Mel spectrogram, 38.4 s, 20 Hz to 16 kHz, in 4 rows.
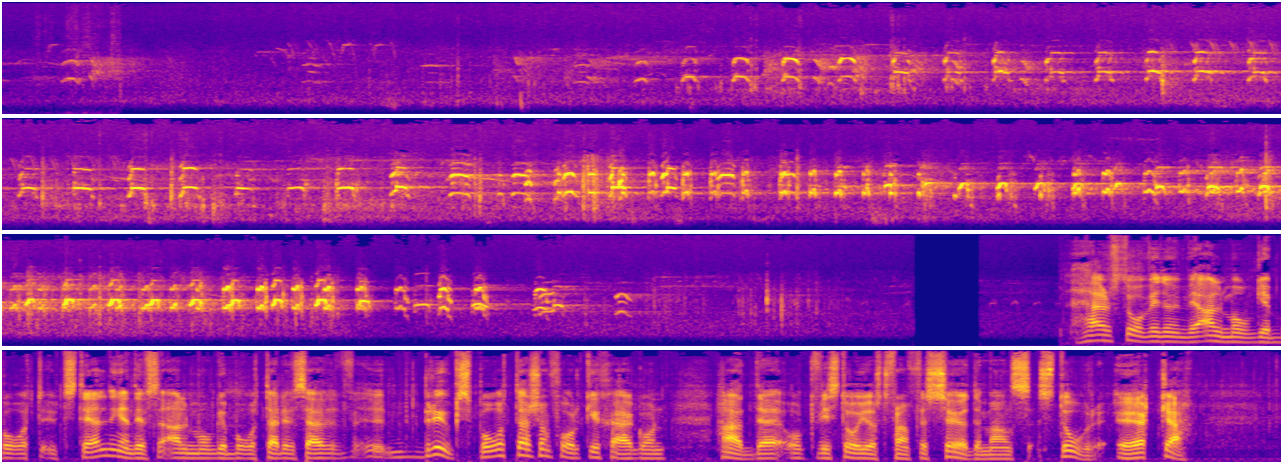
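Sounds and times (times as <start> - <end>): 
white-tailed eagle calling on Fjäderholmarna: 3.1 - 24.6
speech: 27.4 - 37.8.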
